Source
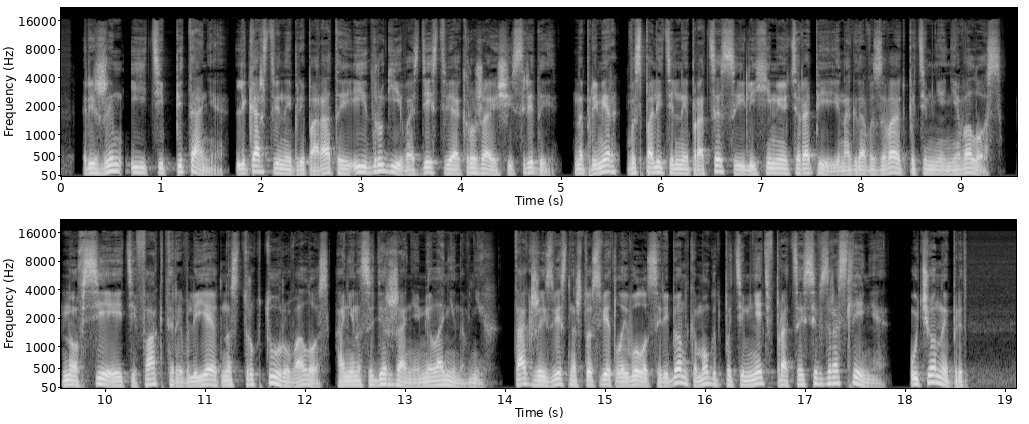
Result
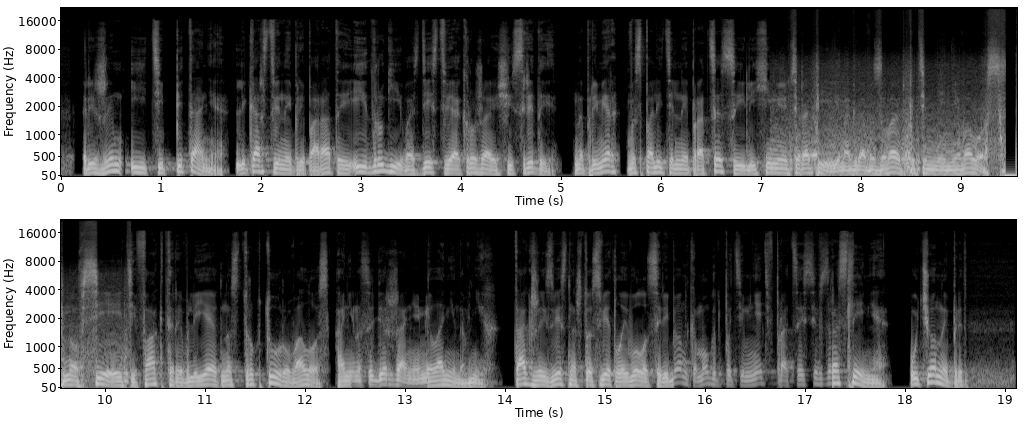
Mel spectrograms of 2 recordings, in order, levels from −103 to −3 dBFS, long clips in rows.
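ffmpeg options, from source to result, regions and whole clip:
-filter_complex "[0:a]asettb=1/sr,asplit=3[s0][s1][s2];[s0]atrim=end=1.794[s3];[s1]atrim=start=1.79:end=6.11,asetpts=PTS-STARTPTS,afade=t=in:d=0.004:c=qsin,afade=t=out:st=4.316:d=0.004:c=qsin,highshelf=f=9100:g=7.5,acrossover=split=710[s4][s5];[s4]aeval=exprs='val(0)*(1-0.5/2+0.5/2*cos(2*PI*1.2*n/s))':c=same[s6];[s5]aeval=exprs='val(0)*(1-0.5/2-0.5/2*cos(2*PI*1.2*n/s))':c=same[s7];[s6][s7]amix=inputs=2:normalize=0[s8];[s2]atrim=start=6.106[s9];[s3][s8]acrossfade=d=0.004:c1=hsin:c2=qsin[s10];[s10][s9]acrossfade=d=0.004:c1=qsin:c2=hsin,asettb=1/sr,asplit=3[s11][s12][s13];[s11]atrim=end=7.094[s14];[s12]atrim=start=7.09:end=10.26,asetpts=PTS-STARTPTS,afade=t=in:d=0.004:c=qsin,afade=t=out:st=3.166:d=0.004:c=qsin,aeval=exprs='val(0)+0.5*0.106*sgn(val(0))':c=same,highshelf=f=7000:t=q:w=1.5:g=-11[s15];[s13]atrim=start=10.256[s16];[s14][s15]acrossfade=d=0.004:c1=hsin:c2=qsin[s17];[s17][s16]acrossfade=d=0.004:c1=qsin:c2=hsin,asettb=1/sr,asplit=3[s18][s19][s20];[s18]atrim=end=12.464[s21];[s19]atrim=start=12.46:end=13.23,asetpts=PTS-STARTPTS,afade=t=in:d=0.004:c=qsin,afade=t=out:st=0.766:d=0.004:c=qsin,acrossover=split=1300|5200[s22][s23][s24];[s22]acompressor=threshold=0.0631:ratio=4[s25];[s23]acompressor=threshold=0.0251:ratio=4[s26];[s24]acompressor=threshold=0.0316:ratio=4[s27];[s25][s26][s27]amix=inputs=3:normalize=0,acrossover=split=170 2700:gain=0.0891 1 0.2[s28][s29][s30];[s28][s29][s30]amix=inputs=3:normalize=0[s31];[s20]atrim=start=13.226[s32];[s21][s31]acrossfade=d=0.004:c1=hsin:c2=qsin[s33];[s33][s32]acrossfade=d=0.004:c1=qsin:c2=hsin,asettb=1/sr,asplit=3[s34][s35][s36];[s34]atrim=end=15.684[s37];[s35]atrim=start=15.68:end=17.28,asetpts=PTS-STARTPTS,afade=t=in:d=0.004:c=qsin,afade=t=out:st=1.596:d=0.004:c=qsin,highpass=f=840:p=1,acompressor=threshold=0.02:ratio=10:attack=3.2:release=140:knee=1:detection=peak[s38];[s36]atrim=start=17.276[s39];[s37][s38]acrossfade=d=0.004:c1=hsin:c2=qsin[s40];[s40][s39]acrossfade=d=0.004:c1=qsin:c2=hsin,firequalizer=gain_entry='entry(580,0);entry(1200,-9);entry(2800,-20)':delay=0.05:min_phase=1,alimiter=limit=0.158:level=0:latency=1:release=91,acompressor=threshold=0.0447:ratio=6"

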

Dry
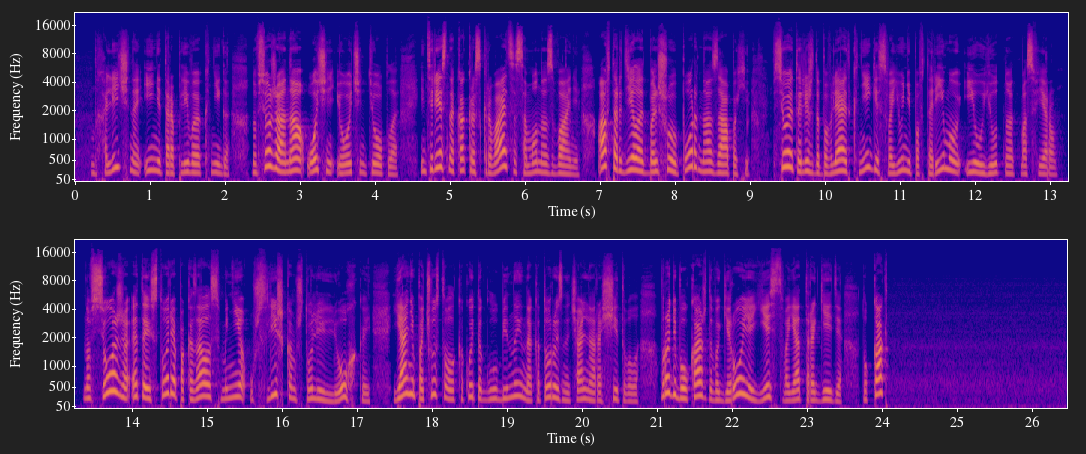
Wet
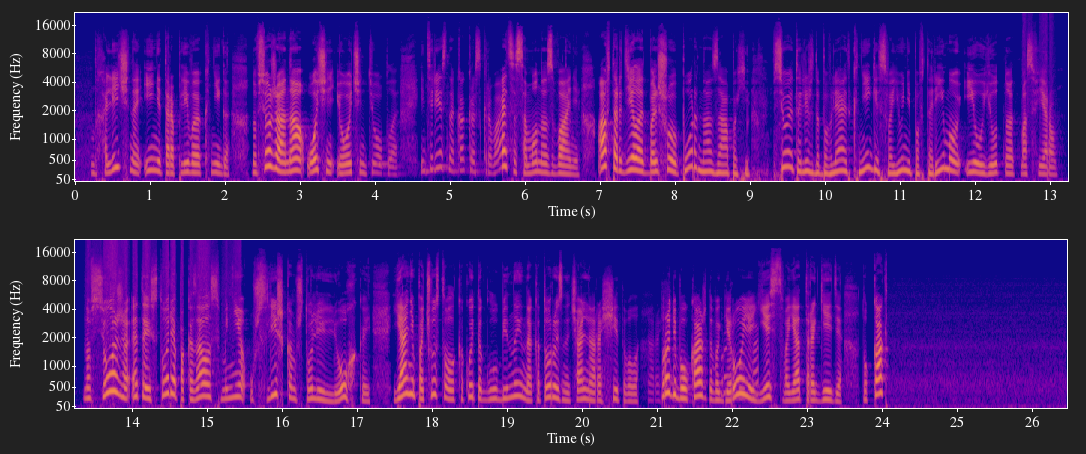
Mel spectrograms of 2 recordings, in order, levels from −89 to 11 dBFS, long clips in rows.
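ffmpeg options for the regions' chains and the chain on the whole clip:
-filter_complex "[0:a]asettb=1/sr,asplit=3[s0][s1][s2];[s0]atrim=end=3.934[s3];[s1]atrim=start=3.93:end=5.71,asetpts=PTS-STARTPTS,afade=t=in:d=0.004:c=qsin,afade=t=out:st=1.776:d=0.004:c=qsin,highpass=f=270:p=1,bandreject=f=60:t=h:w=6,bandreject=f=120:t=h:w=6,bandreject=f=180:t=h:w=6,bandreject=f=240:t=h:w=6,bandreject=f=300:t=h:w=6,bandreject=f=360:t=h:w=6,bandreject=f=420:t=h:w=6,acompressor=threshold=0.00708:ratio=2:attack=3.2:release=140:knee=1:detection=peak[s4];[s2]atrim=start=5.706[s5];[s3][s4]acrossfade=d=0.004:c1=hsin:c2=qsin[s6];[s6][s5]acrossfade=d=0.004:c1=qsin:c2=hsin,asettb=1/sr,asplit=3[s7][s8][s9];[s7]atrim=end=8.074[s10];[s8]atrim=start=8.07:end=11.67,asetpts=PTS-STARTPTS,afade=t=in:d=0.004:c=qsin,afade=t=out:st=3.596:d=0.004:c=qsin,lowshelf=f=310:t=q:w=1.5:g=11,bandreject=f=3700:w=9.2,acompressor=threshold=0.0562:ratio=4:attack=3.2:release=140:knee=1:detection=peak[s11];[s9]atrim=start=11.666[s12];[s10][s11]acrossfade=d=0.004:c1=hsin:c2=qsin[s13];[s13][s12]acrossfade=d=0.004:c1=qsin:c2=hsin,asettb=1/sr,asplit=3[s14][s15][s16];[s14]atrim=end=12.634[s17];[s15]atrim=start=12.63:end=15.47,asetpts=PTS-STARTPTS,afade=t=in:d=0.004:c=qsin,afade=t=out:st=2.836:d=0.004:c=qsin,acrossover=split=4300[s18][s19];[s19]acompressor=threshold=0.02:ratio=4:attack=1:release=60[s20];[s18][s20]amix=inputs=2:normalize=0,bandreject=f=540:w=6.7,acrusher=bits=5:mode=log:mix=0:aa=0.000001[s21];[s16]atrim=start=15.466[s22];[s17][s21]acrossfade=d=0.004:c1=hsin:c2=qsin[s23];[s23][s22]acrossfade=d=0.004:c1=qsin:c2=hsin,asettb=1/sr,asplit=3[s24][s25][s26];[s24]atrim=end=20.114[s27];[s25]atrim=start=20.11:end=22.36,asetpts=PTS-STARTPTS,afade=t=in:d=0.004:c=qsin,afade=t=out:st=2.246:d=0.004:c=qsin,lowpass=4100,agate=range=0.2:threshold=0.00891:ratio=16:release=100:detection=peak,aecho=1:1:777:0.0944,atrim=end_sample=99225[s28];[s26]atrim=start=22.356[s29];[s27][s28]acrossfade=d=0.004:c1=hsin:c2=qsin[s30];[s30][s29]acrossfade=d=0.004:c1=qsin:c2=hsin"

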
